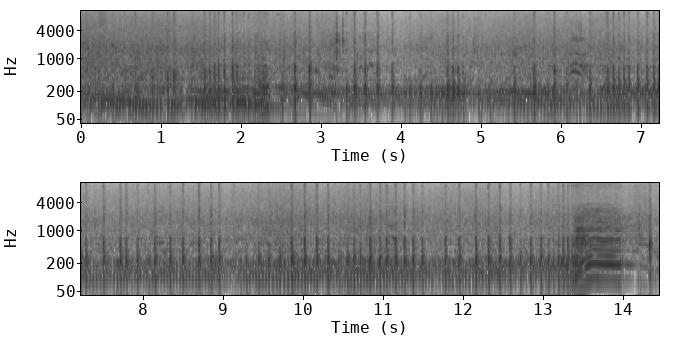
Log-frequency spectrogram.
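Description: A stream rushes and splashes over rocks.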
